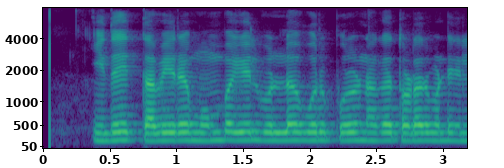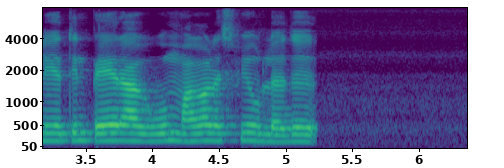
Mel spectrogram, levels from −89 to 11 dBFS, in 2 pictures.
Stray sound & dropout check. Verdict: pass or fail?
pass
